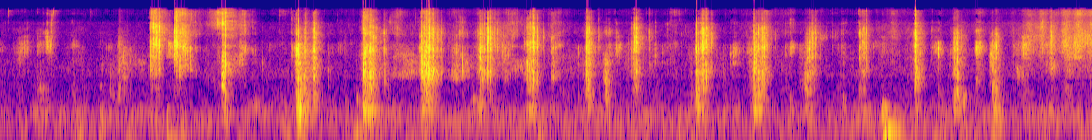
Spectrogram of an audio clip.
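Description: A person chewing crunchy food close to the microphone, with mouth closed: a steady run of crisp crunches, about three a second, softer in the first second.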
